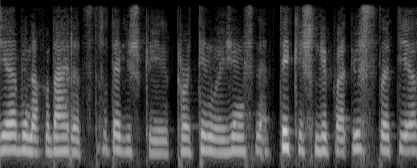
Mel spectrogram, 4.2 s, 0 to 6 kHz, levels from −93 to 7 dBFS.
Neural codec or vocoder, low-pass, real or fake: codec, 24 kHz, 0.9 kbps, WavTokenizer, medium music audio release; 5.4 kHz; fake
